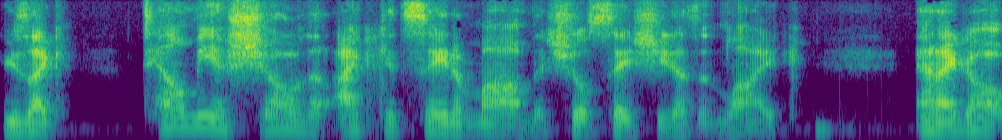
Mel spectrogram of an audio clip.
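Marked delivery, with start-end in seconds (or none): 0.7-4.0 mock whisper, quieter. Retelling the son whispering a request: imitating a whisper. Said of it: "he comes in and he's whispering to me".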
